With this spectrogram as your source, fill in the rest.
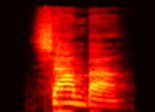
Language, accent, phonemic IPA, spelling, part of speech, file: Swahili, Kenya, /ˈʃɑ.ᵐbɑ/, shamba, noun, Sw-ke-shamba.flac
- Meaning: 1. garden, farm (any land that is cultivated), field, plantation, estate 2. grassland 3. the countryside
